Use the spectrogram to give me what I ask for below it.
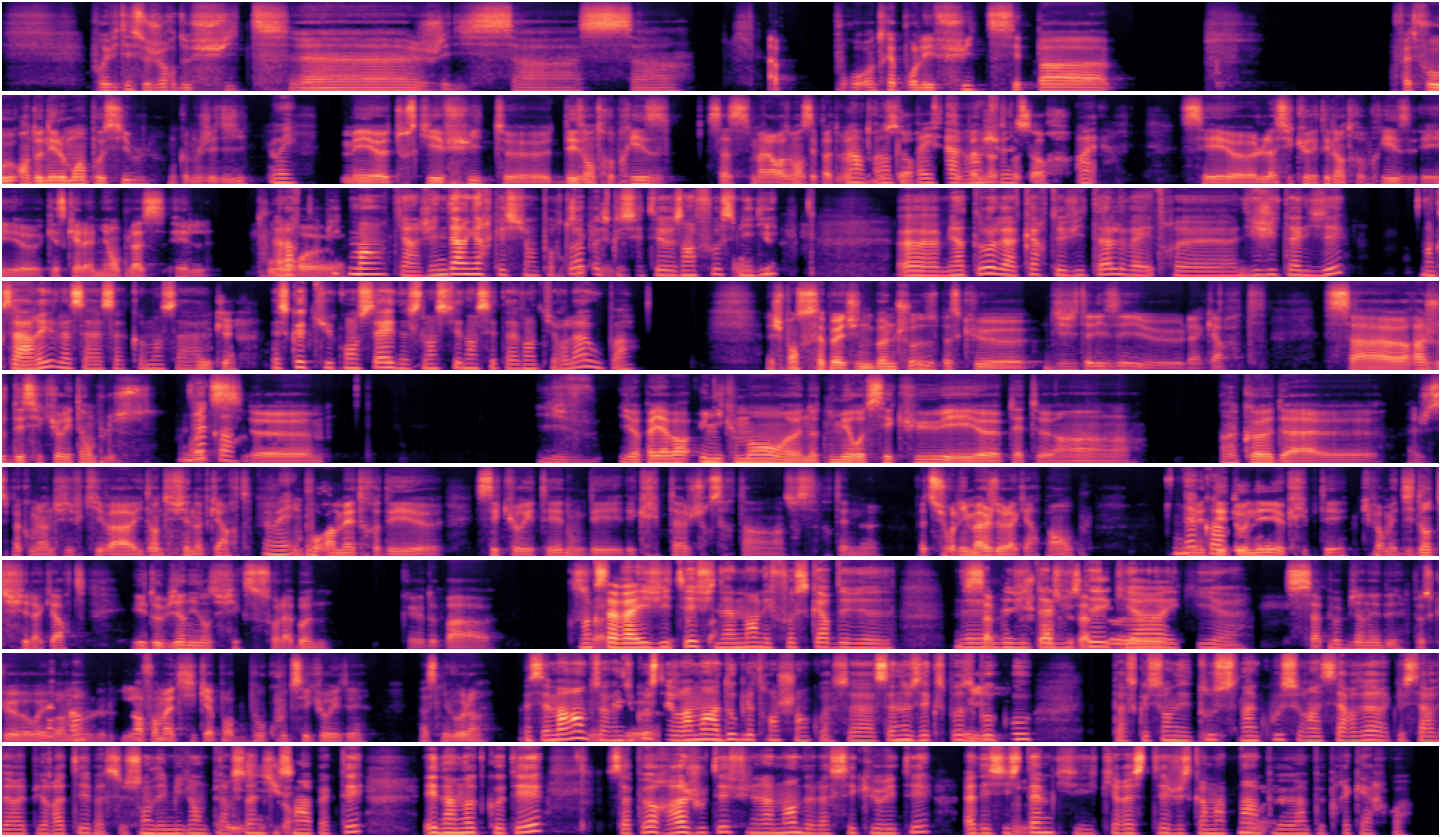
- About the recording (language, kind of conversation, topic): French, podcast, Comment la vie privée peut-elle résister à l’exploitation de nos données personnelles ?
- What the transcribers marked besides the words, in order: other background noise; blowing; tapping; stressed: "rajouter"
